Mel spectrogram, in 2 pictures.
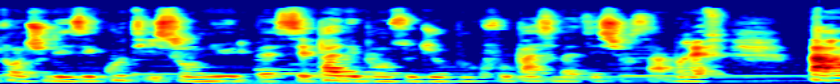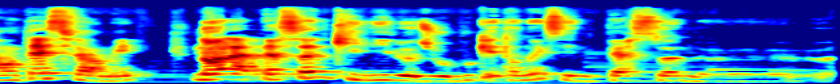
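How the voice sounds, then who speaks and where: A woman book vlogger chatting casually to camera, sprinkling English words into her talk. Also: mid-range voice. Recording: roomy echo with faint guitar music.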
